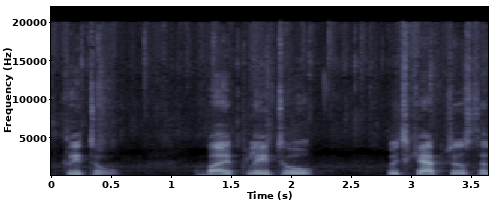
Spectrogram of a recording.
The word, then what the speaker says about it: Crito: And we have that beautiful book, Kritos, it's pronounced as Crito, by Plato, which captures the last day in the life of Socrates.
